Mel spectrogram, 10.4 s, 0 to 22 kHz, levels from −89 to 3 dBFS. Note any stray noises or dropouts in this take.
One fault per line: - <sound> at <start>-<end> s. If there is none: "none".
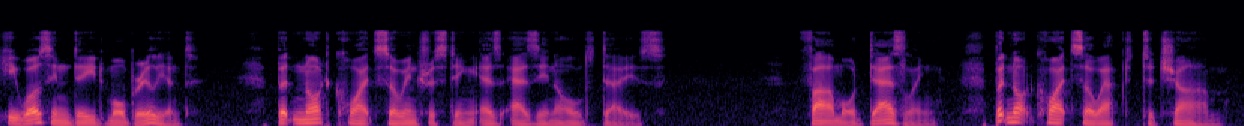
none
